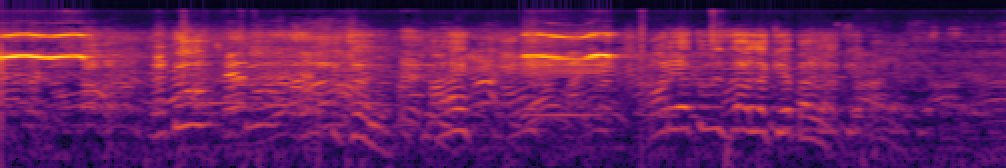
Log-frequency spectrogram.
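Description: A man nearby shouts excitedly.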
